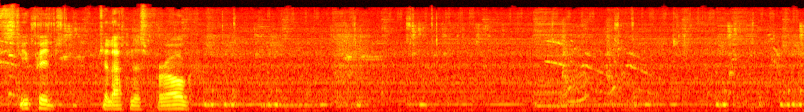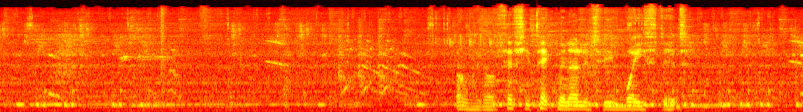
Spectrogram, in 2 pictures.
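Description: Small cartoon creatures squeak and chirp in high voices.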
